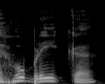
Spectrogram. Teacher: A palavra rubrica ela é paroxítona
